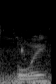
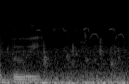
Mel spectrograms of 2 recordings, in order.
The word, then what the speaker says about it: buoy: I mean, you can see the current over there on that buoy. Boy. I've heard them pronounced so many different ways. That's not true. Mostly just 2 different ways. Boy or buoy.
